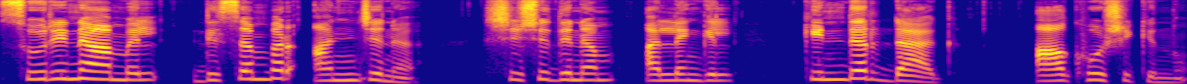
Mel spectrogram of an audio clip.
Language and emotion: Malayalam, neutral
